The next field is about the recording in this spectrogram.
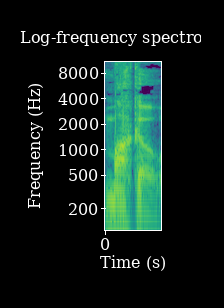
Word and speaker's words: Mako: So, it's Mako. I always thought it was Mako. Mako, I guess, makes more sense because it, Japanese pronunciation, it would be Mako.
